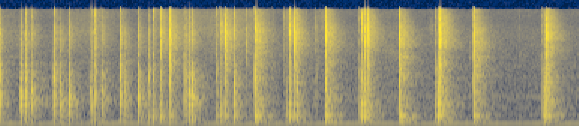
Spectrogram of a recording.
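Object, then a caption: Varnished wooden desk top. Fingernail tips tap quickly on the solid, polished top of a varnished wooden desk, making a run of sharp, bright clicks. The taps fall in uneven bursts and single strokes, each dying away almost at once over a faint steady hum.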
